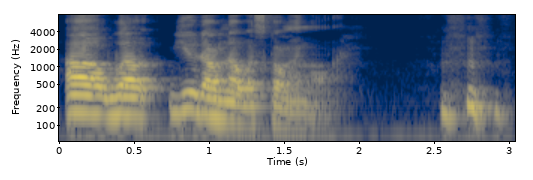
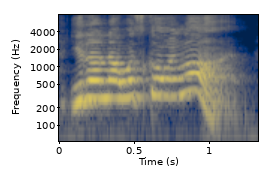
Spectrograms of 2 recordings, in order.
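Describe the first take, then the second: First: Low, slow and trailing away; dismissive low drawl; muttered dismissal. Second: High, lilting repeat after a chuckle; singsong high retort; high-pitched dismissal. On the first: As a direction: let it sink low and drag it out. Imagined dismissive reaction to critics. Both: Retold or imitated.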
